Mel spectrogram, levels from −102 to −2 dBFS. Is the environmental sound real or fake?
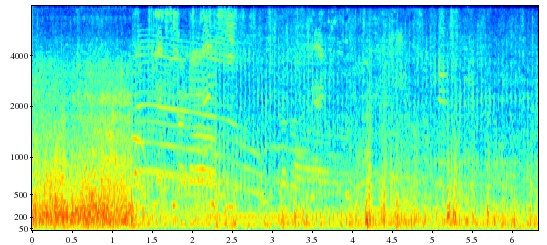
real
